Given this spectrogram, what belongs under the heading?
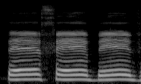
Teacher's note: जब हम पे, फे, बे, भे बोलेंगे तो हमारे दोनों ओष्ठ यानी होठ आपस में मिलते हैं।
